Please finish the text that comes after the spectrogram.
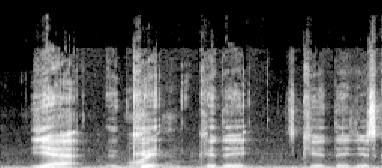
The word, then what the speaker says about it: Maurten: Morton.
